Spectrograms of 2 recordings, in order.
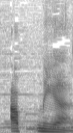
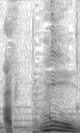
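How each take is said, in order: First: The vowel after 'pn' sounds like 'e'. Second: The vowel after 'pn' sounds like 'u'. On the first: This follows the Latin reading of the spelling. The speaker calls it right. "dalam bahasa Latin O E itu dibaca E, jadi apnea sebenarnya" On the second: This is the Dutch-influenced reading of the spelling. The speaker calls it wrong. "tulisannya kan apnoea dibaca sleep apnu gitu"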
